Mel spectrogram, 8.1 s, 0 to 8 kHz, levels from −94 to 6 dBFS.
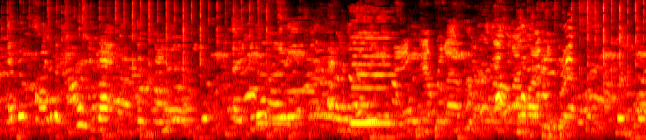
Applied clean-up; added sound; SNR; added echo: classical method WPE with log-MMSE.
